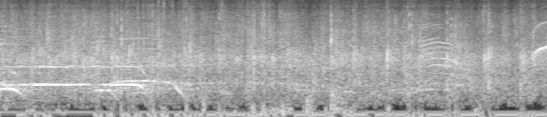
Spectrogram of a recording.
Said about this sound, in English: Clap your hands and shout like you're going to reap.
